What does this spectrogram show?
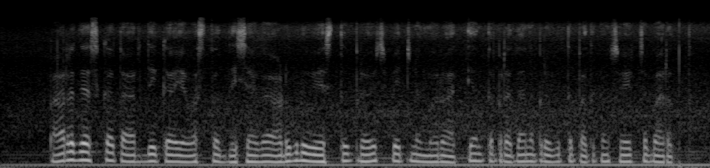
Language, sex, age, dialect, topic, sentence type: Telugu, male, 31-35, Central/Coastal, banking, statement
